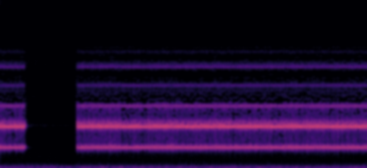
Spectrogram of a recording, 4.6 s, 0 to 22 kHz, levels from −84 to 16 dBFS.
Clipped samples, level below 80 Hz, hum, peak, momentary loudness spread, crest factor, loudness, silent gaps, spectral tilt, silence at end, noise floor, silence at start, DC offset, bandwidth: under 0.1%; -62 dBFS; none; -20 dBFS; 3 LU; 10 dB; -26 LUFS; none; 3.5 dB/octave; 0 s; -60 dBFS; 0 s; under 0.1%; 16 kHz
